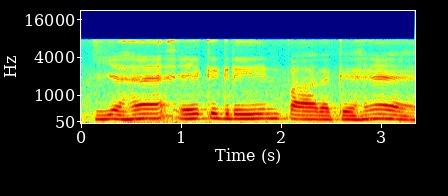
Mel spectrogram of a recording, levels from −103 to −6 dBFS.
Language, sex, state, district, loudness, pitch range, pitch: Hindi, male, Haryana, Charkhi Dadri, -12 LUFS, 140-165 Hz, 160 Hz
